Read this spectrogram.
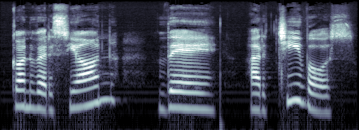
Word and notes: conversion de archivos: Spanish

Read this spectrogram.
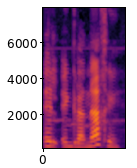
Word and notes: el engranaje: Spanish

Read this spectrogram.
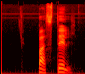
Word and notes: pastel: Spanish

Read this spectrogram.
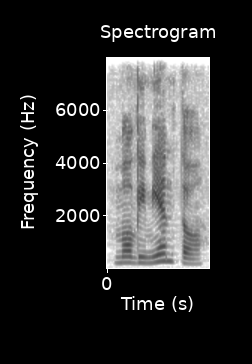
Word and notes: movimiento: Spanish

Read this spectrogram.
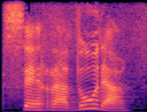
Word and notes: cerradura: spanish

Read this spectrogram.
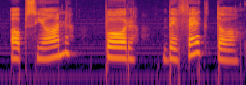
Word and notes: opcion por defecto: spanish

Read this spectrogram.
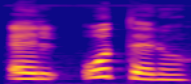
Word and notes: utero: spanish

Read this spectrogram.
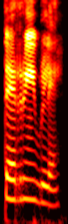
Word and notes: terrible: spanish

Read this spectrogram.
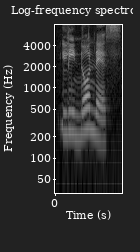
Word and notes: linones: Spanish

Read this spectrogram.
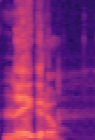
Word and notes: negro: Spanish

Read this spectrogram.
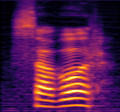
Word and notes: sabor: spanish

